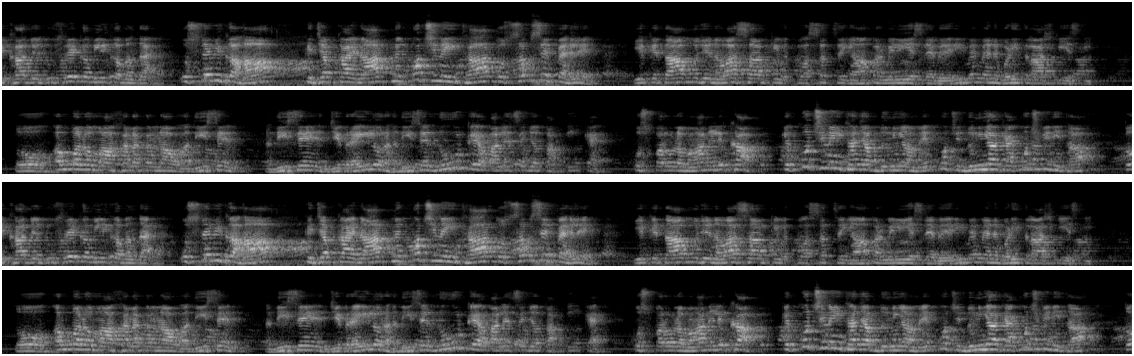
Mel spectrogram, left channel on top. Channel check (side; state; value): both; normal; correlation 0.62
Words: جو دوسرے قبیل کا بندہ ہے, اس نے بھی کہا کہ جب کائنات میں کچھ نہیں تھا تو سب سے پہلے, یہ کتاب مجھے نواز صاحب کی وسط سے یہاں پر ملی اس لائبریری میں نے بڑی تلاش کی اس کی, تو اول ما خلق اللہ حدیث جبرائیل اور حدیث نور کے حوالے سے جو تحقیق ہے اس پر علماء نے لکھا کہ کچھ نہیں تھا جب دنیا میں, کچھ دنیا کا کچھ بھی نہیں تھا,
